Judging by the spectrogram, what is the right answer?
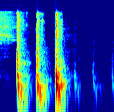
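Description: Three distinct knocks at a door, close and crisp, evenly spaced in quick succession, followed by a few faint soft taps fading into quiet.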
